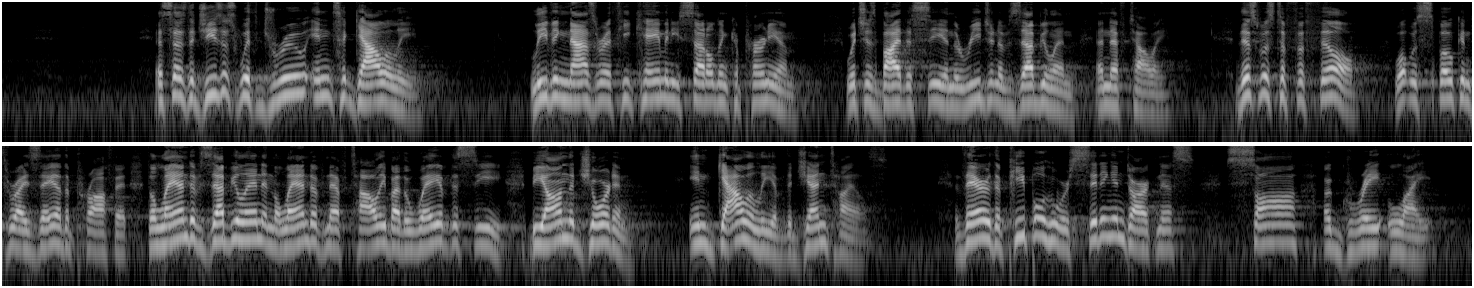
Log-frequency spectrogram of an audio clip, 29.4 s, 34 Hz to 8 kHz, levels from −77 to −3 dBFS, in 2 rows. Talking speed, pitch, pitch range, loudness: 150 wpm, 165 Hz, 150-185 Hz, -28 LUFS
